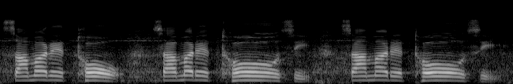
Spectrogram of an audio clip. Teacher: এই যে এখানে দেখুন আরেকটা লুপ্ত ও আছে, লুপ্ত ও থাকায় এই থোটা থেকে একটু টান দিতে হবে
